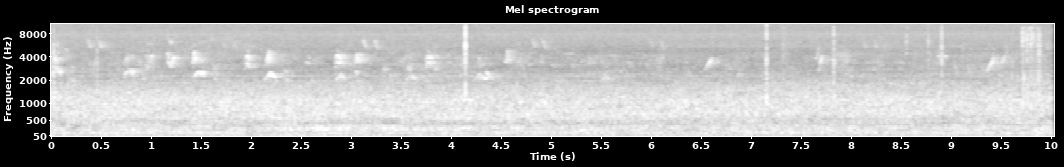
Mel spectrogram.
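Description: Near silence outdoors: faint, scattered bird chirps over a low background hiss, with a faint click about four seconds in.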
